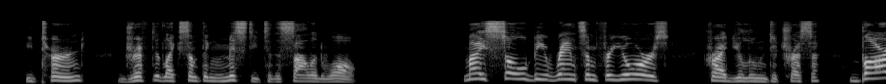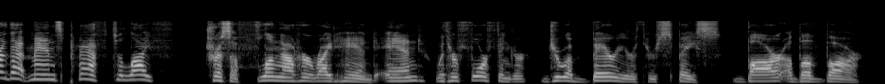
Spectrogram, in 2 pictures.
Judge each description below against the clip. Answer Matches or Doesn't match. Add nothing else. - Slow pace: Doesn't match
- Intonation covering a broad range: Matches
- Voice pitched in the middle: Matches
